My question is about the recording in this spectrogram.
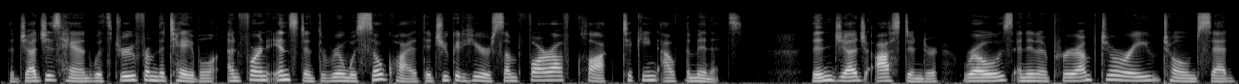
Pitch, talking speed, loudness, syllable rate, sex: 165 Hz, 185 wpm, -20 LUFS, 4.7 syllables/s, female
